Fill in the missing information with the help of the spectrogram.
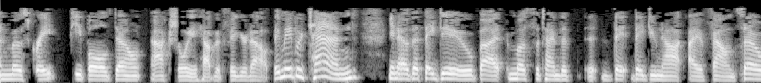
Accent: Arizona, United States; And he said, so I grew up in Arizona.

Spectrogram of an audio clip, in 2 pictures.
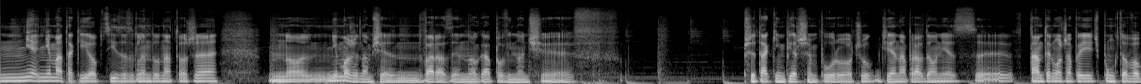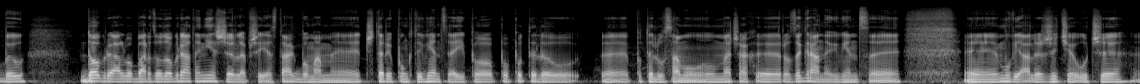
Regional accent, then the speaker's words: Warsaw, Masovian Voivodeship, Poland; Znaczy tak, no, jestem rodowitym warszawiakiem.

